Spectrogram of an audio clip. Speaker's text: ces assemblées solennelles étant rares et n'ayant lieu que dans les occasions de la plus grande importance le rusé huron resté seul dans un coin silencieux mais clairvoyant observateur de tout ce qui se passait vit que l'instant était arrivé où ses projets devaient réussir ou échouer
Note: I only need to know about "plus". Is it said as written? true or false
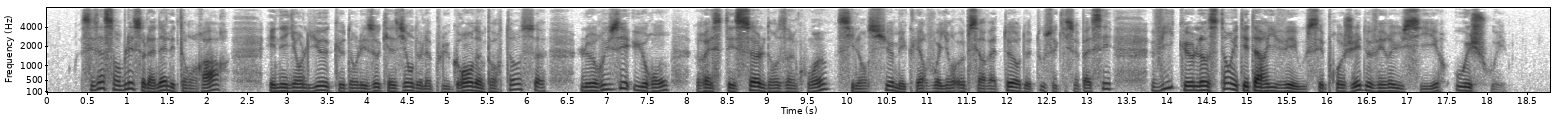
true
